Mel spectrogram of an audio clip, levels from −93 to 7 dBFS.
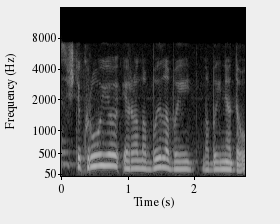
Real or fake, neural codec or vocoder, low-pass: real; none; 7.2 kHz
